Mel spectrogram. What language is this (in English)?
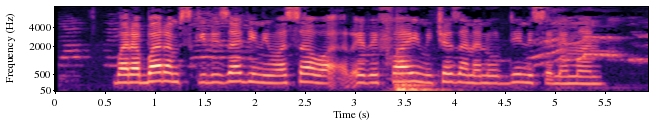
Swahili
